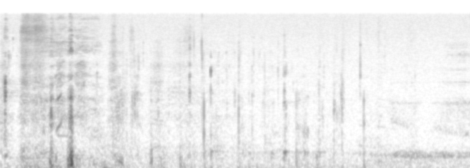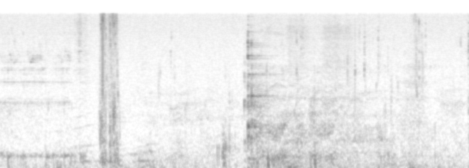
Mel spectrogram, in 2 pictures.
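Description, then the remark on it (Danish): Chewing of a mouthful of food with a fair amount of red cabbage, with irregular crunchy clicks and wet mouth sounds repeating throughout, a few louder crisp bursts standing out. “Ja, og fik jeg sådan en bid med relativt meget, hvad hedder den, rødkålen der.”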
